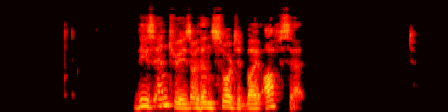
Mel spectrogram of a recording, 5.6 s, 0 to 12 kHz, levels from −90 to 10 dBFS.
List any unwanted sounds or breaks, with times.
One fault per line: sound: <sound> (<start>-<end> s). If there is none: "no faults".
no faults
